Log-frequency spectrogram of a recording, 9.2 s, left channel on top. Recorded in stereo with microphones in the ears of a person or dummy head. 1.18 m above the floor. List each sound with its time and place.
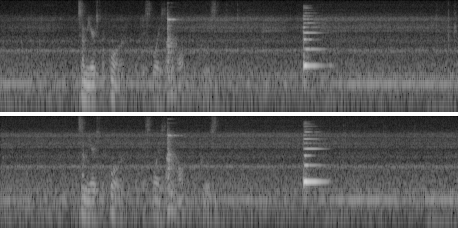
1.6 s a man speaking: 45° left (ahead or behind), 0.8 m; by 4.3 s 5° right (ahead or behind), 1.8 m
3.3 s a piano: 50° left (ahead or behind), 5 m
6.1 s a piano: 50° left (ahead or behind), 3.5 m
